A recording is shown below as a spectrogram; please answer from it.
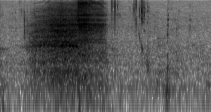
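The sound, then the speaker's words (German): A short, breathy slurping sip of a drink lasting under a second, followed by faint small mouth sounds, all quiet. “ich nehme einen Schluck”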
